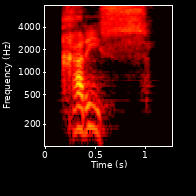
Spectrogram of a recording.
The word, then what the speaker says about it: charis: It's the Greek word charis. Charis. It's like you're clearing your throat.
